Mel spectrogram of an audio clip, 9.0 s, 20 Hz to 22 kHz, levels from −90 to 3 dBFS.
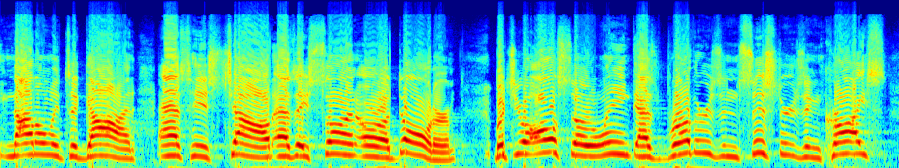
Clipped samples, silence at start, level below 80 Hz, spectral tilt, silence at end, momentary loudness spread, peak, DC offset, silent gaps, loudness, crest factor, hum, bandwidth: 3%; 0 s; -42 dBFS; -4 dB/octave; 0.15 s; 8 LU; 0 dBFS; under 0.1%; none; -7 LUFS; 8 dB; none; 16.5 kHz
